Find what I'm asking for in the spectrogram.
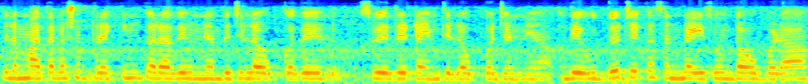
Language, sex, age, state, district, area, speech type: Dogri, female, 18-30, Jammu and Kashmir, Reasi, urban, spontaneous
